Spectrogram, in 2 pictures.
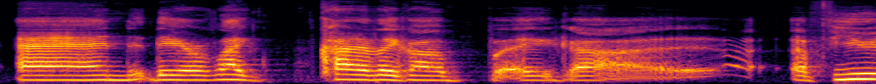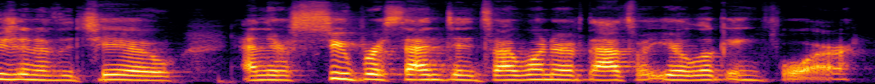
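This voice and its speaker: A woman in casual podcast chat, rambling with lots of filler words. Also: medium pitch.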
